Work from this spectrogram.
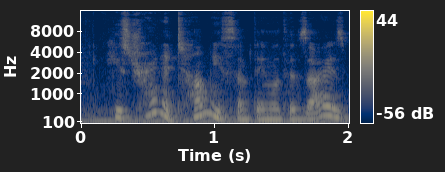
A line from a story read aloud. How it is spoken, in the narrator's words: whispered Ivy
